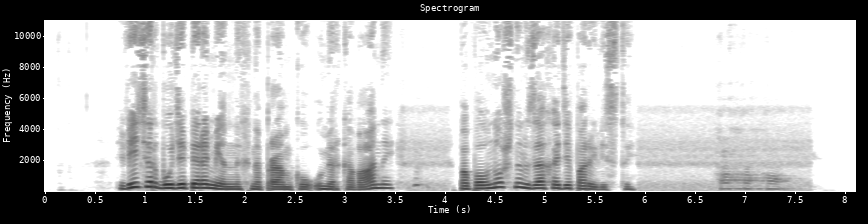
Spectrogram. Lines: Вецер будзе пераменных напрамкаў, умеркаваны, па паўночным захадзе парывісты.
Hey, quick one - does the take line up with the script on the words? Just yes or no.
yes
